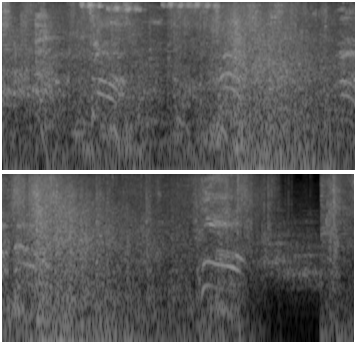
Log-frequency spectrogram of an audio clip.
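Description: Blades slash and clang in a fierce, fast fight.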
